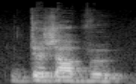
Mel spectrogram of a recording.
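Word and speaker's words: déjà vu: that is french inspired is this one here deja vu that's how we spell it if you want to spell it as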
